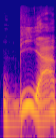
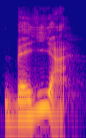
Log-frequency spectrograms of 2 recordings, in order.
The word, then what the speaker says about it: veía: So it's not bia, but beia. – Beia. – Yeah, it's another one of those see how many vowel sounds you can fit into the one word. Beia. – Beia. – So it goes beia, beias, beia. – Beia, beias, beia. – Yeah, with the stress each time on the E.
